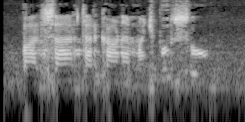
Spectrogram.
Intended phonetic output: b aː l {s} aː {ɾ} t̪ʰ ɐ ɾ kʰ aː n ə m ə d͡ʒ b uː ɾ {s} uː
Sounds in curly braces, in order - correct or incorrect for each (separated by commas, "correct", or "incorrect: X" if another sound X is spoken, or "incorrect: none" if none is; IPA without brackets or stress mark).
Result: correct, correct, correct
